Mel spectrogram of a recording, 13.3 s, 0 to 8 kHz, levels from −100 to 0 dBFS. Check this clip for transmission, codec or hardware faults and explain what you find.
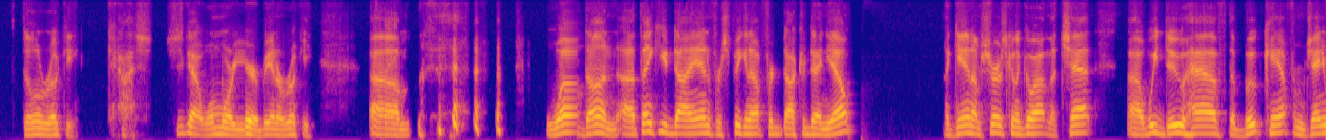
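Yes, there are transmission faults: two short concealed packet losses and three bursts of packet loss in this speech, carried over a call path whose audio stops at 8 kHz, which fits G.722 at 64 kbps.

Short concealed packet loss, at 1.16–1.20 s and 3.82–3.88 s: each is a brief smear or wobble where the sound seems to hang for an instant before blending back, and a quick consonant may drop out. About 20 ms and 40 ms of audio never arrived in time, and the receiver patched each hole by extending the preceding sound, following its pitch when voiced and using shaped noise otherwise, then crossfaded back into the real signal.

Burst of packet loss, at 2.40–2.48 s, 5.66–5.80 s and 8.50–8.64 s: these are longer. A voiced sound stretches into a held, buzzy tone and unvoiced sound into a dwindling hiss, and then the speech picks up further along, with a piece missing. 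Roughly 60 ms was lost in the first and 120 ms in each of the other two. The decoder kept extending the last sound while lowering its level. At 8.5 s that fade reaches about 20 ms of silence before the audio resumes.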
